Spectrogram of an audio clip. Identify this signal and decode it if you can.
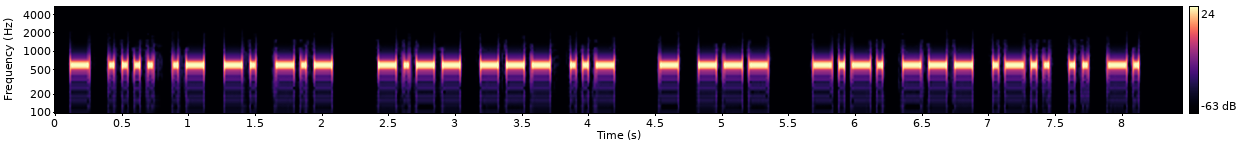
Morse code, heard as a keyed tone, about 25 wpm, 600 Hz. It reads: THANK YOU TO COLIN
